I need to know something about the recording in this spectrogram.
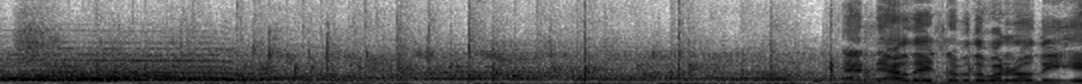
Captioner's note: audience cheers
